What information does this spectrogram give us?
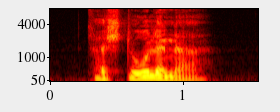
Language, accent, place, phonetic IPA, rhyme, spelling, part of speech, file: German, Germany, Berlin, [fɛɐ̯ˈʃtoːlənɐ], -oːlənɐ, verstohlener, adjective, De-verstohlener.ogg
- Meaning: 1. comparative degree of verstohlen 2. inflection of verstohlen: strong/mixed nominative masculine singular 3. inflection of verstohlen: strong genitive/dative feminine singular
